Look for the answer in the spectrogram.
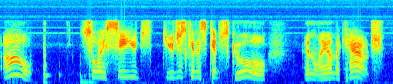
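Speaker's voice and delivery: high, sneering sister voice; mock her teasing jealousy. Older sister teasing the injured brother, mock sneer. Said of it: "she was like".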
